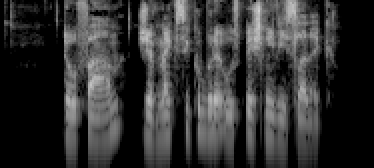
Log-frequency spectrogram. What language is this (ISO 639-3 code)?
ces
